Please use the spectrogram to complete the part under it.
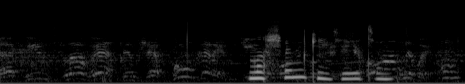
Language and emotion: Russian, sad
